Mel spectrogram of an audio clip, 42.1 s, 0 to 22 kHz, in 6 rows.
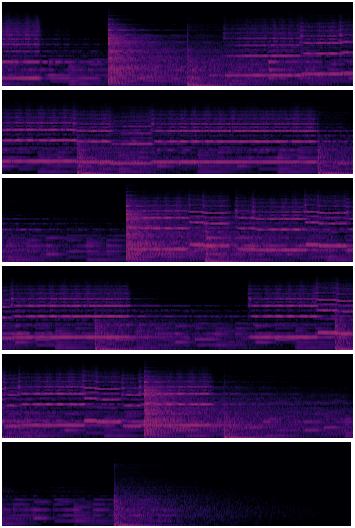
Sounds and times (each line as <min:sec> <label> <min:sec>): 0:00.0 Dulcet flute 0:39.0
0:00.0 piano 0:42.0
